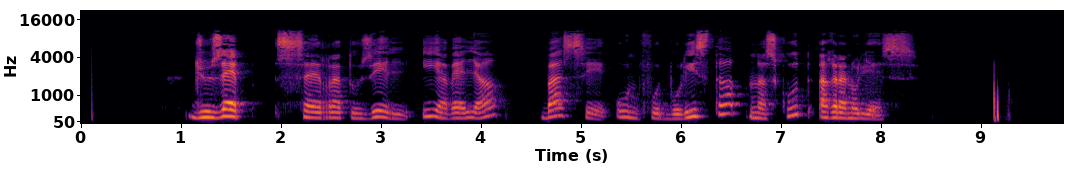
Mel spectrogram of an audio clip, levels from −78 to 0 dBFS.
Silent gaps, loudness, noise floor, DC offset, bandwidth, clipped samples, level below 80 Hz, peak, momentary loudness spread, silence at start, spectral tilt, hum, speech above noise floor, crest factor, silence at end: none; -27 LUFS; -80 dBFS; under 0.1%; 11.5 kHz; under 0.1%; -80 dBFS; -4 dBFS; 13 LU; 1.1 s; -2.5 dB/octave; none; 54 dB; 24 dB; 1.5 s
